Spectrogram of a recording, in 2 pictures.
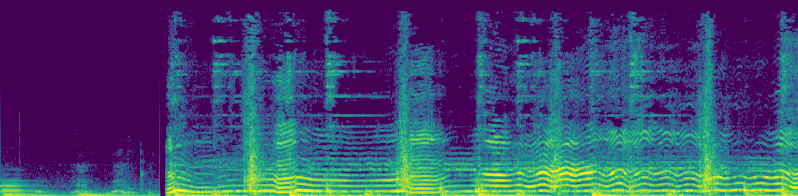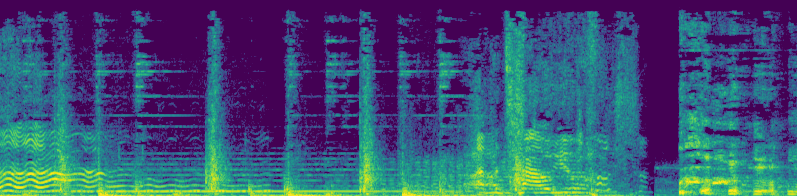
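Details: Bollywood-style song with a wavering sung melody over a held drone and percussion, starting after a short quiet opening, with no animal calls.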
